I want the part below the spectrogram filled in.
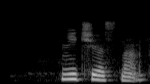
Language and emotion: Russian, neutral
